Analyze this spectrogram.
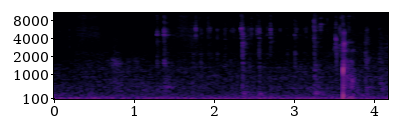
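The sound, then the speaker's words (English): Keyboard typing on a computer: faint, scattered keystroke clicks tapping along in an uneven rhythm over a low background hum. “I'll type that into chat right now.”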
